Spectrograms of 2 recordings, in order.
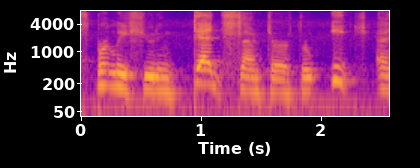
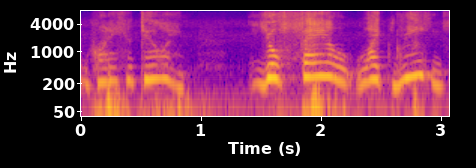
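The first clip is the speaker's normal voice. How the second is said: injured pony; 8 semitones higher than usual. Acted. Injured Aurora cries to Orion.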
